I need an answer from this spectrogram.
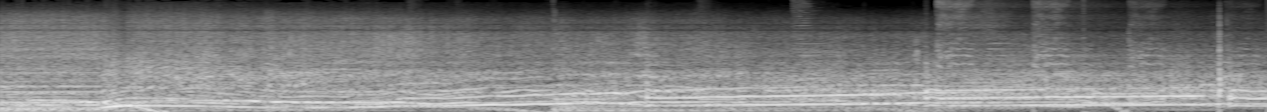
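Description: Sportbike engine at full throttle launching down a drag strip, its pitch climbing and dropping back several times as it shifts up through the gears, then rising steadily as it pulls away.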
